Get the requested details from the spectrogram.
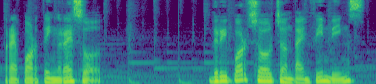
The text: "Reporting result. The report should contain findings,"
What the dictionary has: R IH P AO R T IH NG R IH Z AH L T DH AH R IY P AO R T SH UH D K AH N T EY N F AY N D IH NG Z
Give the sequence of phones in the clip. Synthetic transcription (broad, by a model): R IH P AO R T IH NG R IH S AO L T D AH R IY P AO R T S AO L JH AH N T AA N F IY N D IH NG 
